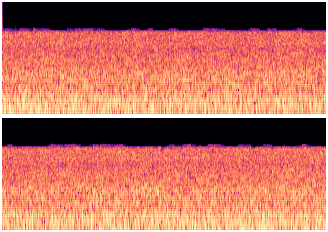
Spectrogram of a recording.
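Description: Fast-flowing floodwater rushing in a torrent: a loud, steady rush of water with no let-up.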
